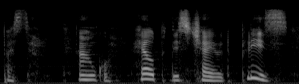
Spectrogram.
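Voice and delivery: soft, begging voice; desperate plea. Retold or imitated. Mother begging the pastor to help her child, softly. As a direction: plead with him quietly. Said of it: "I said".

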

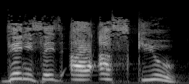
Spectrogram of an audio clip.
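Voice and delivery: loud, rising sermon delivery over church music; full-force preaching. Acted. Pastor preaching to his congregation, full-force preaching.

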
